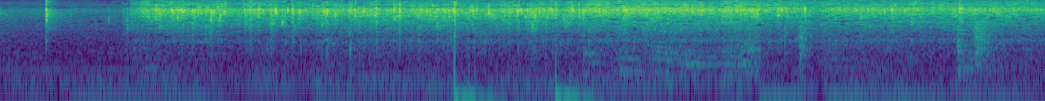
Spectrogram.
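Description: Chopped onions hitting hot oil with spices for a masala pumpkin dish, a loud close sizzle that starts abruptly and holds steady, with scattered clicks and scrapes of stirring throughout.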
